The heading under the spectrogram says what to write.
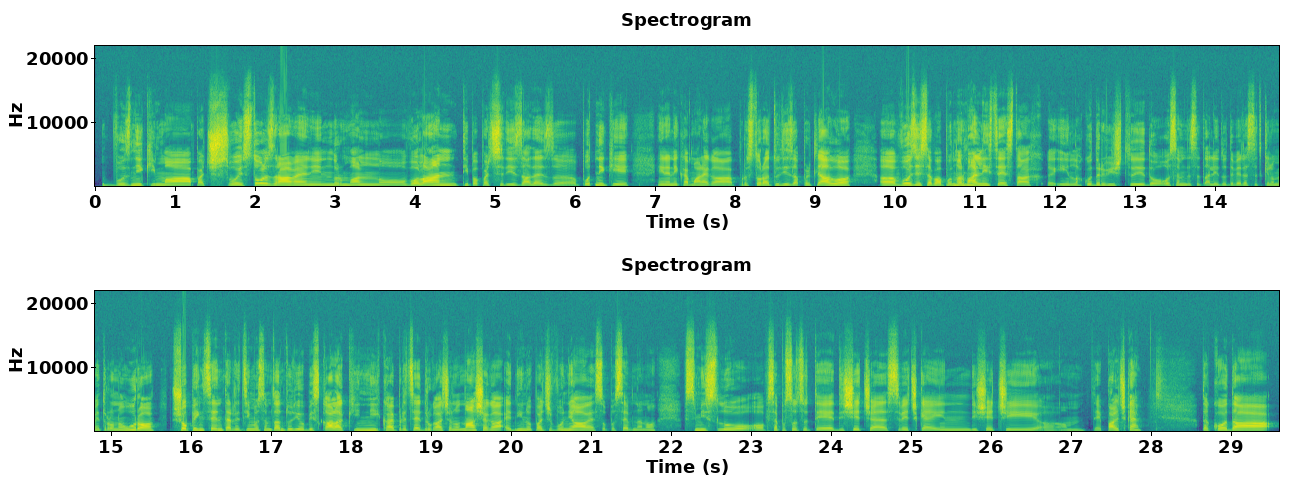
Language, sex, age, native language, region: Slovenian, female, 30-49, Slovenian, Drava region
